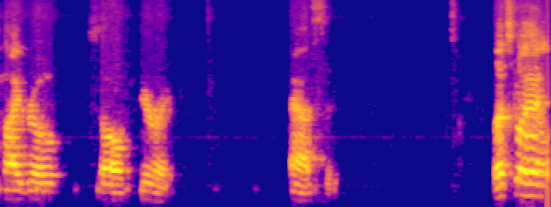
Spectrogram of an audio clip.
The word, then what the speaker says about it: hydrosulfuric: because as we mentioned, any acid that contains sulfur is going to add a UR syllable right before the ending. So H2S is not, it begins with hydro, but it's not hydrosulfic, it's hydrosulfuric.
